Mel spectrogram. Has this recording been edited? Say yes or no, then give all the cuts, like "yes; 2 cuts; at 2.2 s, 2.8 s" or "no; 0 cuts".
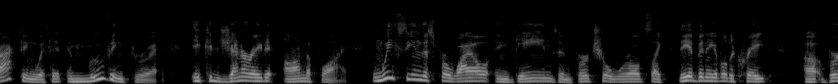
yes; 1 cut; at 6.7 s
